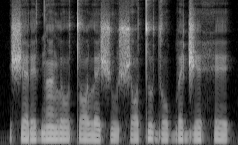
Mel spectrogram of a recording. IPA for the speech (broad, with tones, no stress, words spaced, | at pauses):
ʃɛ˧ɾe˦dã˦ lo˦˨ tɔ˧lɛ˨ʃu˨ʃɔ˨˦ tu˦˨do˧ bɛ˦d͡ʒe˦he˦˨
